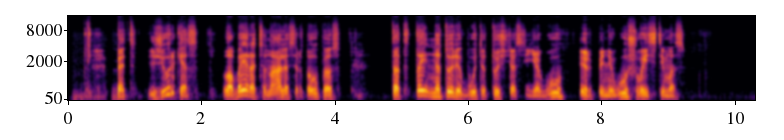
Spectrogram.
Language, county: Lithuanian, Vilnius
